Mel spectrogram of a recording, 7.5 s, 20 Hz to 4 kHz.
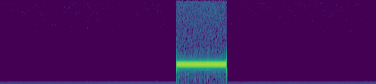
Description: Ringback tone (Europe, 425 Hz).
